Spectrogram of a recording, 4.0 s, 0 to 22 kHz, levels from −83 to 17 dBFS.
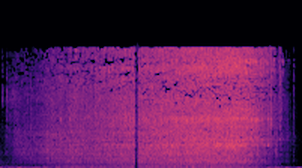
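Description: A short recording of sounds drops out abruptly for about 44 ms, from 1.79 to 1.84 s. The continuous sound stops, goes briefly silent, then resumes from where it left off, with the hard edges of the hole softened. This is a gap at a join of encoded pieces. Sections roughly 2 s long were encoded separately and spliced without trimming, so the encoder's start-up delay and final-frame padding remain as silence at the seam.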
